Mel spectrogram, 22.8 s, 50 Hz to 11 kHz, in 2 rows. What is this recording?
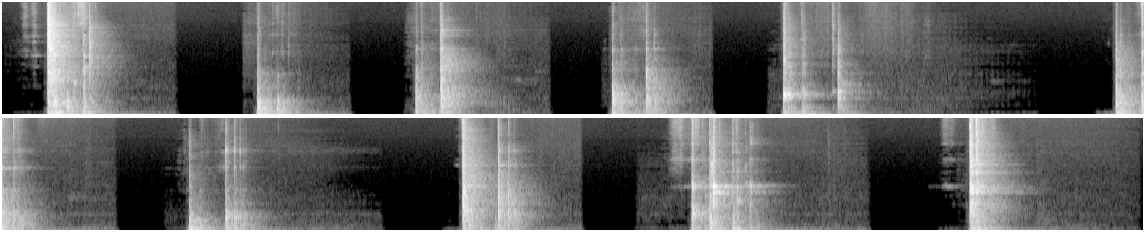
piece of wood thrown or dropped
Some pieces of wood being dropped or put down to a wooden floor several times.
Recorded with Oktava-102 microphone and Behringer UB1202 mixer desk.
